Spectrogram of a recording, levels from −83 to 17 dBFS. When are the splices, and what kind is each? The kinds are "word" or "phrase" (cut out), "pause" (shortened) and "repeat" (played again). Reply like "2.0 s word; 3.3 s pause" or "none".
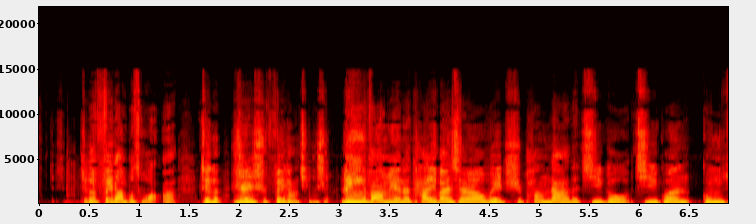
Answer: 3.0 s pause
